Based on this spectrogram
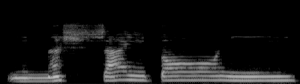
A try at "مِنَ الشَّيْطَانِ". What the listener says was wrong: Sedikit lagi dikurang. Jangan koni. Jangan. Kalau kita ayun, bu. Koni. Satu ayunan saja. Satu ayunan. Tapi kalau berarti dua ayunan.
